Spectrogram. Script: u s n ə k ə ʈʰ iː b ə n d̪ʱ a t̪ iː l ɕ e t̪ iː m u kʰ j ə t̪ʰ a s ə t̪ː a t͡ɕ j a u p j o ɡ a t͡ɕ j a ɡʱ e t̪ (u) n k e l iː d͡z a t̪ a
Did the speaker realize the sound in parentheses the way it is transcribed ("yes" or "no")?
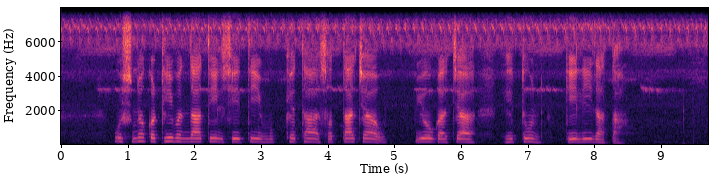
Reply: no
